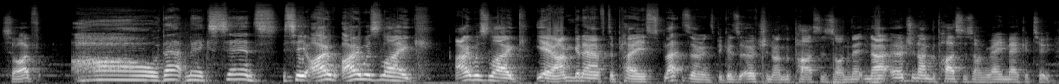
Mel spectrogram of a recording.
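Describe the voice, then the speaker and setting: At home in front of a big TV, a nineteen-year-old man streams a game and rambles talkatively while answering chat. His mid-range, slightly bright voice sounds younger than his age.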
